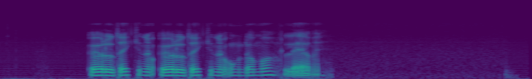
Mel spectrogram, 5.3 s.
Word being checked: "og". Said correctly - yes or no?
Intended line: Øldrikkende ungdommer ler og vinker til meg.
no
